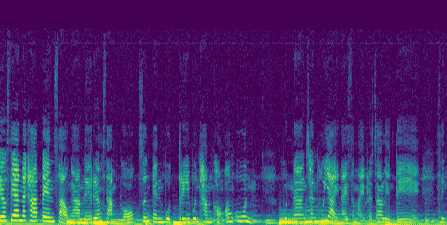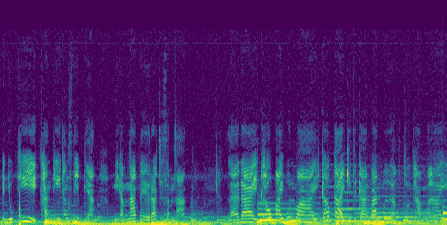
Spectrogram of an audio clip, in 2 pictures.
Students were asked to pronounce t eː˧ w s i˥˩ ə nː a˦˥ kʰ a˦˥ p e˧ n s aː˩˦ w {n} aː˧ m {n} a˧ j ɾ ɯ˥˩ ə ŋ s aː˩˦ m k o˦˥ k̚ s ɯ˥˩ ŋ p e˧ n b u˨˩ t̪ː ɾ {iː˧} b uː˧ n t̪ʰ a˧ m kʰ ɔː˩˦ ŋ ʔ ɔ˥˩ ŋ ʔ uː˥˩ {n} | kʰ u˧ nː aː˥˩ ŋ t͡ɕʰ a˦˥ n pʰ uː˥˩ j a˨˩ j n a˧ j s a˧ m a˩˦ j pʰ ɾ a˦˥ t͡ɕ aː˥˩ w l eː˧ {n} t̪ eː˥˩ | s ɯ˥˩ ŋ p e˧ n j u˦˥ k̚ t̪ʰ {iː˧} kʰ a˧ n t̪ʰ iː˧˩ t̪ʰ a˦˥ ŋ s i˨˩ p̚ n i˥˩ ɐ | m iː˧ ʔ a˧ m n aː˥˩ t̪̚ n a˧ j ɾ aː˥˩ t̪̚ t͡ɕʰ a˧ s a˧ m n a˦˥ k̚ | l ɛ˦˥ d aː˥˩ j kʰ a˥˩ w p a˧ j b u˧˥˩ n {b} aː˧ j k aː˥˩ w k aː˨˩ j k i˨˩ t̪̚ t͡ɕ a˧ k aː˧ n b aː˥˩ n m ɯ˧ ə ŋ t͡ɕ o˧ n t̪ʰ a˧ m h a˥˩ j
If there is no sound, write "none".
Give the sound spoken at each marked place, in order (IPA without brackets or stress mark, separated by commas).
ŋ, n, iː˧, n, n, iː˥˩, w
